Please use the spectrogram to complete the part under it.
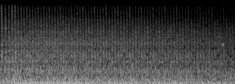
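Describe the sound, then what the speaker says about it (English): A simulated airplane engine in a flight video game settling into a steady, loud, rough idle, continuous with no pauses. "Turn on the engine."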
